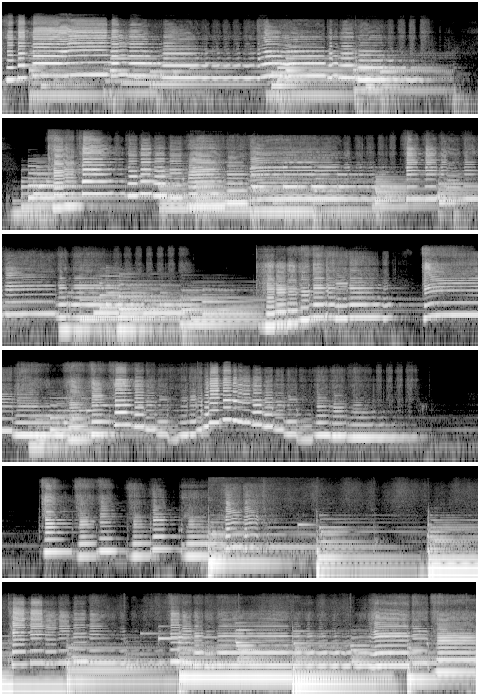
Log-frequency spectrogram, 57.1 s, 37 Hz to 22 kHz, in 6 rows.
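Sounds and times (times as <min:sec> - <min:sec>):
tenor saxophone ballad: 0:00.0 - 0:38.0, 0:38.8 - 0:57.0
double bass line: 0:09.9 - 0:19.5, 0:28.7 - 0:32.6, 0:41.7 - 0:57.0.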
